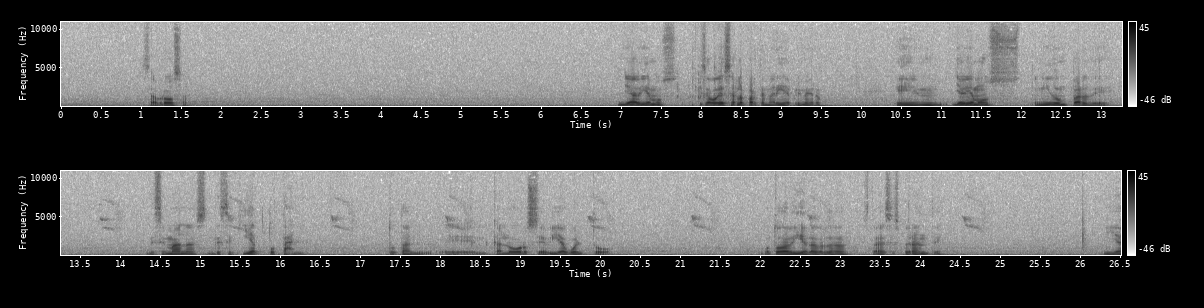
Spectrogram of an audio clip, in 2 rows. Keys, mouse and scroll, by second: 3.0 click, 8.3 Escape, 16.3 click, 18.9 click, 23.4 click, 24.9 click, 26.4 ctrl+scroll up 2.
